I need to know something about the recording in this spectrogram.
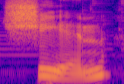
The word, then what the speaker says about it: Shein: Shein, that's how it's pronounced. I checked. It's been confirmed.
